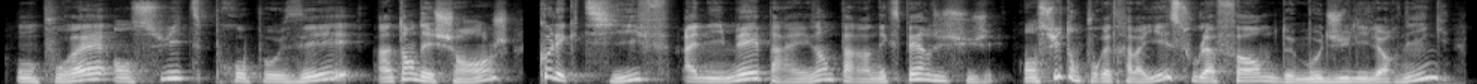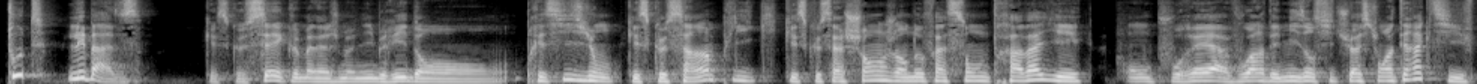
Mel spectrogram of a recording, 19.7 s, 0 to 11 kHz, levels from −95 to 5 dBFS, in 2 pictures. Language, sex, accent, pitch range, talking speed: French, male, French, 125-200 Hz, 180 wpm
